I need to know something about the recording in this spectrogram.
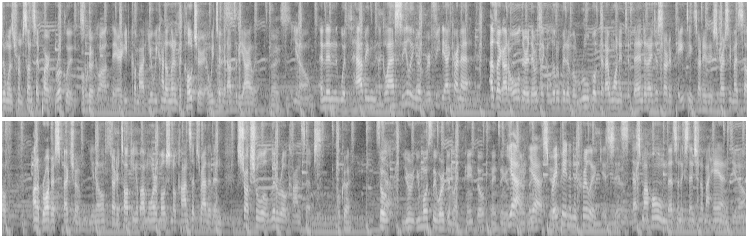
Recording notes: Originally broadcast live on May 31, 2018 from the storefront of Kinfolk 90 in Williamsburg, Brooklyn, New York City.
